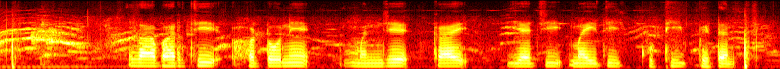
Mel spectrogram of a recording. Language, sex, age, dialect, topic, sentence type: Marathi, male, 18-24, Varhadi, banking, question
